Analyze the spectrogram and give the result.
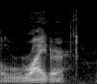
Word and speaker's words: writer: 이것도 발음 좀 주의하세요. 이것도 거의 그 예외 없이 이 사람들이 T를 거의 날려서 발음합니다. writer. – writer. – writer. – writer. – writer. – writer. – 그러니까 T는 단어 중간에 있을 때는 약간 D 혹은 리을 발음합니다.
